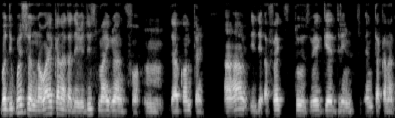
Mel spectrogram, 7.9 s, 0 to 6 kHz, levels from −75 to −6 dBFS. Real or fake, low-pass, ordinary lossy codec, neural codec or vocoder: real; 5.4 kHz; none; none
